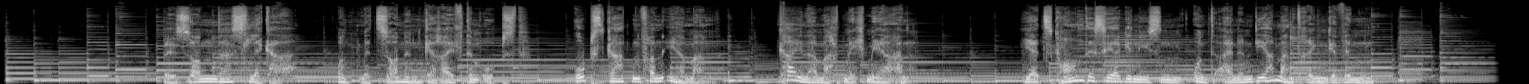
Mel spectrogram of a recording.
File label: VoiceOver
